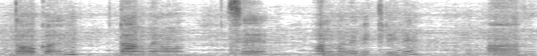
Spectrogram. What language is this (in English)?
Santali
